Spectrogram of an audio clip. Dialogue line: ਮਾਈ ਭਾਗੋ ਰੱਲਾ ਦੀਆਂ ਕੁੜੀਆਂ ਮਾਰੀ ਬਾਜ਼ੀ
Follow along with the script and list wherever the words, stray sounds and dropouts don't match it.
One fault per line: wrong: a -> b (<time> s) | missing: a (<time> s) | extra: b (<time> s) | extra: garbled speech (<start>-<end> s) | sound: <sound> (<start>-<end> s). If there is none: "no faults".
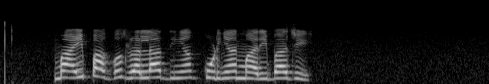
no faults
